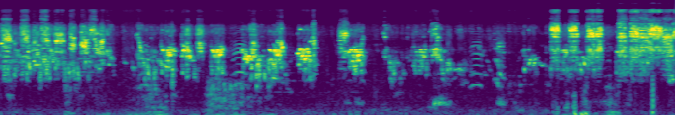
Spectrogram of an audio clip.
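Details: Budgies chattering continuously, a scratchy high warble with quick trills and short squawky notes overlapping, getting louder near the end.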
